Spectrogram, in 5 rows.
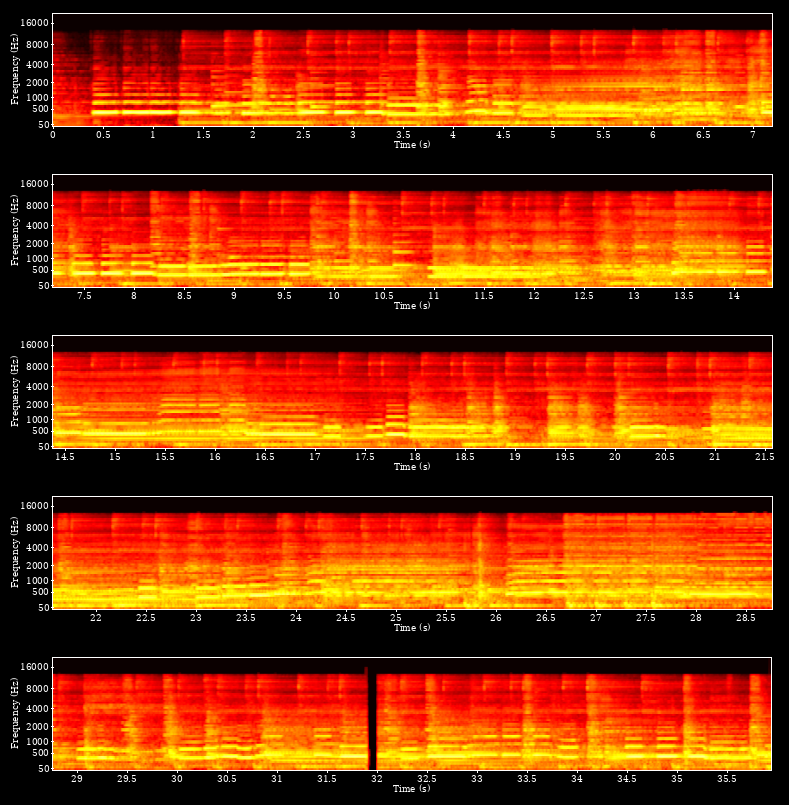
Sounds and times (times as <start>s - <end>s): Music: 0.0s - 35.9s.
